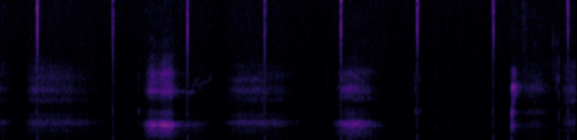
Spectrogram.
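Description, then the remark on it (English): Heavy, airy breathing with about five long in-and-out breaths spaced a second or so apart, the pace easing slightly toward the end, accompanied by faint clicks and no talking. “My breathing slows.”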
